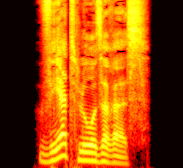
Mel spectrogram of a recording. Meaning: strong/mixed nominative/accusative neuter singular comparative degree of wertlos
- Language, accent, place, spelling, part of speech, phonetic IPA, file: German, Germany, Berlin, wertloseres, adjective, [ˈveːɐ̯tˌloːzəʁəs], De-wertloseres.ogg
